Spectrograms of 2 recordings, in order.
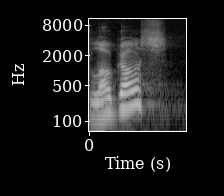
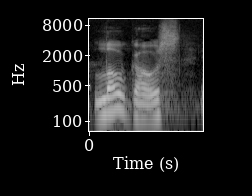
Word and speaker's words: logos: It is not logos, it's not long O's in the original language, it's short O's, it's logos.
